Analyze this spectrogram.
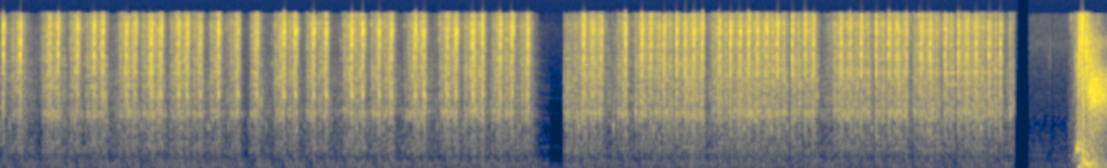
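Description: Typewriter sound effect: rapid, regular key clacking at several strokes a second. It stops dead briefly about halfway through and again near the end, and a short whoosh follows just before the end.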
